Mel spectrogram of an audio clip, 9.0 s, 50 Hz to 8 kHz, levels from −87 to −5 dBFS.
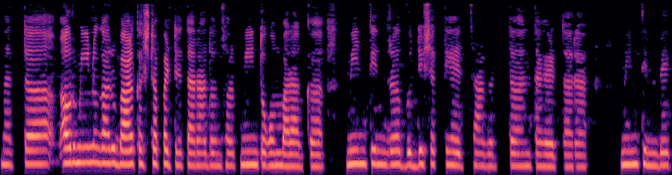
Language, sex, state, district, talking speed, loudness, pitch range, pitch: Kannada, female, Karnataka, Dharwad, 125 wpm, -27 LUFS, 210-235 Hz, 225 Hz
